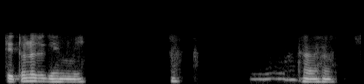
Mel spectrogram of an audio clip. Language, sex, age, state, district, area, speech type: Marathi, male, 18-30, Maharashtra, Sangli, urban, conversation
